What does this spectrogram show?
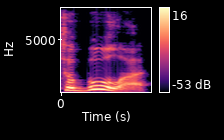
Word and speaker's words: tabbouleh: onions and parsley the boolean Arabic is actually pronounced tabouleh it originated from Lebanon and Syria it's not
